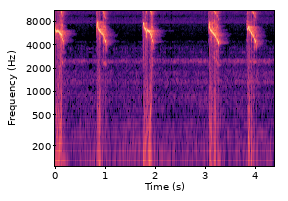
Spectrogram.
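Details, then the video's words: Actively singing kolibri ninja sunbird, a training recording to excite other birds: five loud, very high, sharply downslurred notes spaced roughly a second apart. "Masteran KOLIBRI ninja gacor , agar CEPAT EMOSI"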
